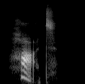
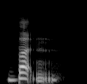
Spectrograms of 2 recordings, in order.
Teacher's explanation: When a T comes at the end of a word or before a consonant sound like N, we often stop the air, we don't release the T.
